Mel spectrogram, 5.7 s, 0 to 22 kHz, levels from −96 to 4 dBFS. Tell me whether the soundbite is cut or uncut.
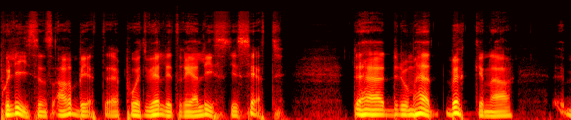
uncut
